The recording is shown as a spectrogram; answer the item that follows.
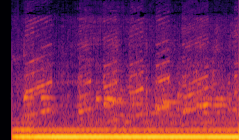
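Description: DJ speaker tower playing a loud sound-check track: a heavy, steady deep bass drone with short rising tones repeating over it, about four a second.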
